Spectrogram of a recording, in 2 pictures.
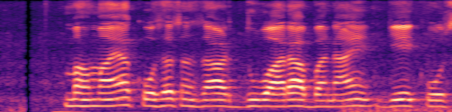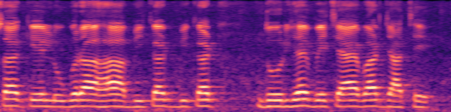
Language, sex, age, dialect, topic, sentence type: Chhattisgarhi, male, 18-24, Western/Budati/Khatahi, banking, statement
